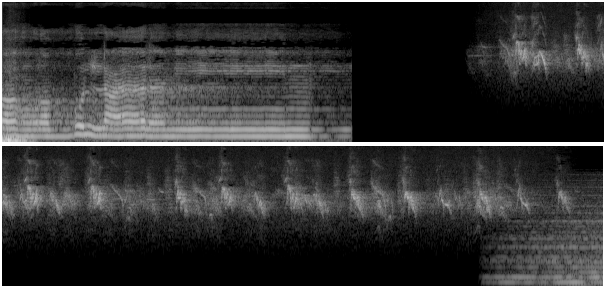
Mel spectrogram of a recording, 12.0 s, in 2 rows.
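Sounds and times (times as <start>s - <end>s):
birds chirping: 4.7s - 12.0s
soft music: 10.8s - 12.0s.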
